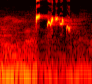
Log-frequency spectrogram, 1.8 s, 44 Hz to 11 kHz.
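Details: Red-whiskered bulbul, an untamed bird kept over two seasons, originally from Hoà Bình, recorded 3 March 2023: a brisk phrase of five or six bright, slurred whistled notes, the first rising sharply, then a quick bubbling run that drops at the end.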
